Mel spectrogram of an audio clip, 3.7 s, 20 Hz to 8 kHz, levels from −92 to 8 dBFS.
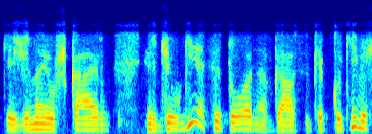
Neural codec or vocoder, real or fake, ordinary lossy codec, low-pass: none; real; Opus, 64 kbps; 7.2 kHz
